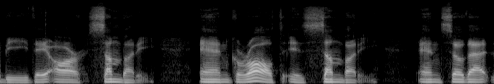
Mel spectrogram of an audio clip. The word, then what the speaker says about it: Geralt: Geralt. You're putting the emphasis on the wrong syllables. Ah, okay. So Yeah. do it again, but slow. Geralt. Geralt. So Alt. Geralt. Yep, Geralt. I did it.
